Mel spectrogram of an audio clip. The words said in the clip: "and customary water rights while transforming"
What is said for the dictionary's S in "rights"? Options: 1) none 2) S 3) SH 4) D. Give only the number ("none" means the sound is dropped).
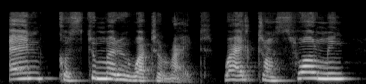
1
